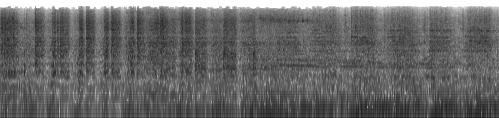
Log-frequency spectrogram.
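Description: Engines of several demolition-derby compact cars running and revving up and down, with a quick run of sharp crackles in the first couple of seconds.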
